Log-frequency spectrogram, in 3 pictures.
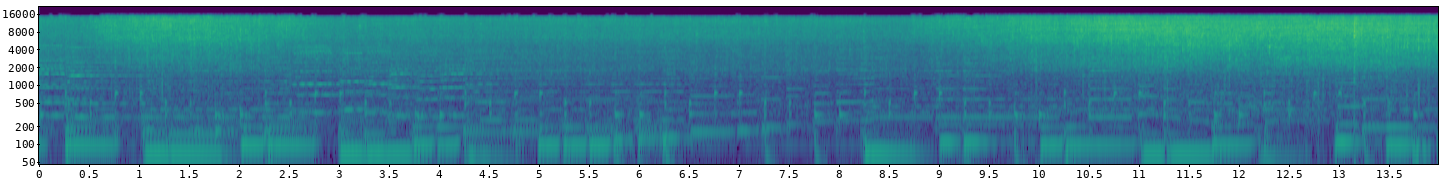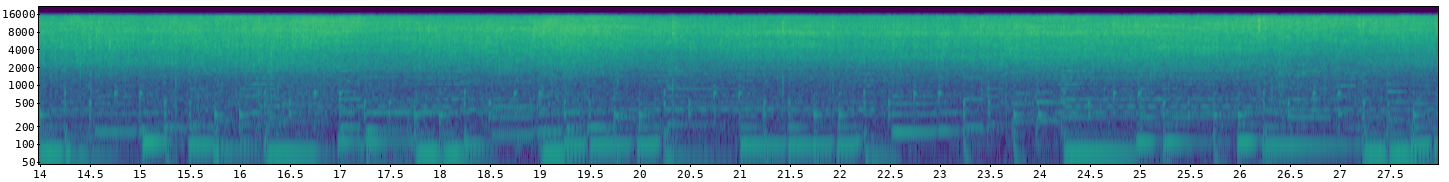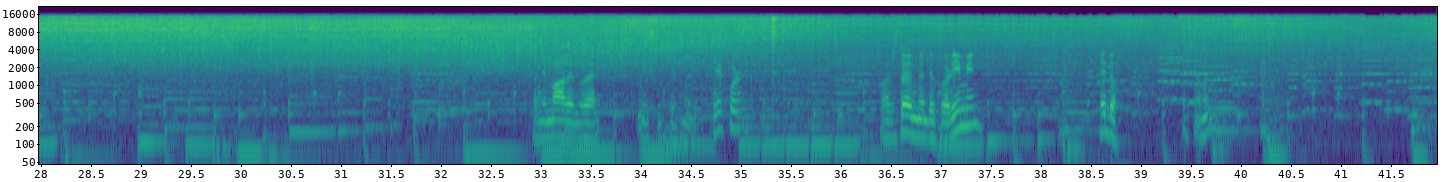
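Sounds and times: background music bass line: 0.0s - 41.9s
food sizzling on a griddle: 0.0s - 41.9s.

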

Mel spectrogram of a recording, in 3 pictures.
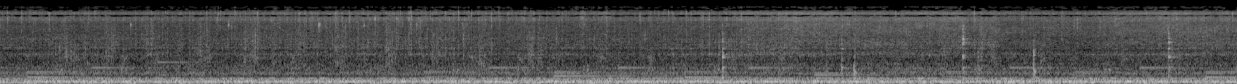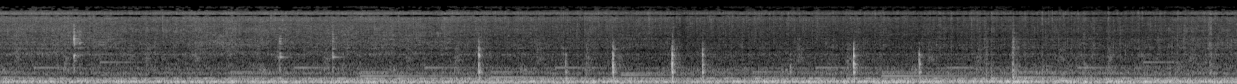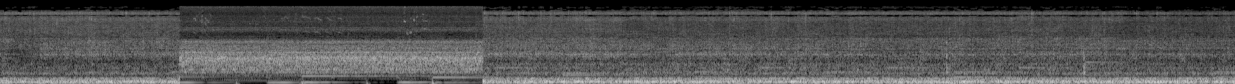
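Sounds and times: vegetables sizzling in a pan: 0.0s - 37.0s.

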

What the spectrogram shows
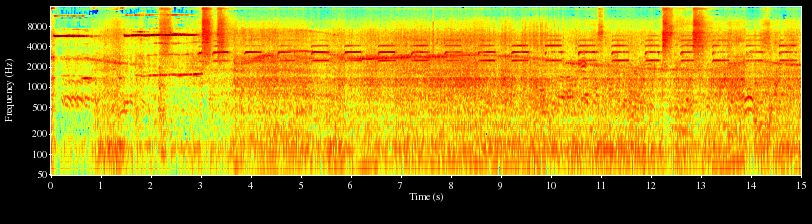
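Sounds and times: truck engine rumble: 0.0s - 15.0s
truck reversing alarm beeping: 0.0s - 15.0s.

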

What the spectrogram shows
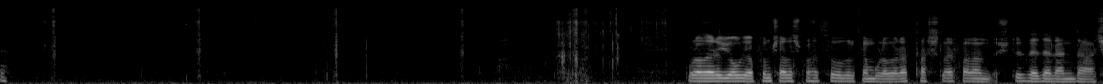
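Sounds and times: knife scoring bark: 0.4s - 0.7s, 1.7s - 2.2s.

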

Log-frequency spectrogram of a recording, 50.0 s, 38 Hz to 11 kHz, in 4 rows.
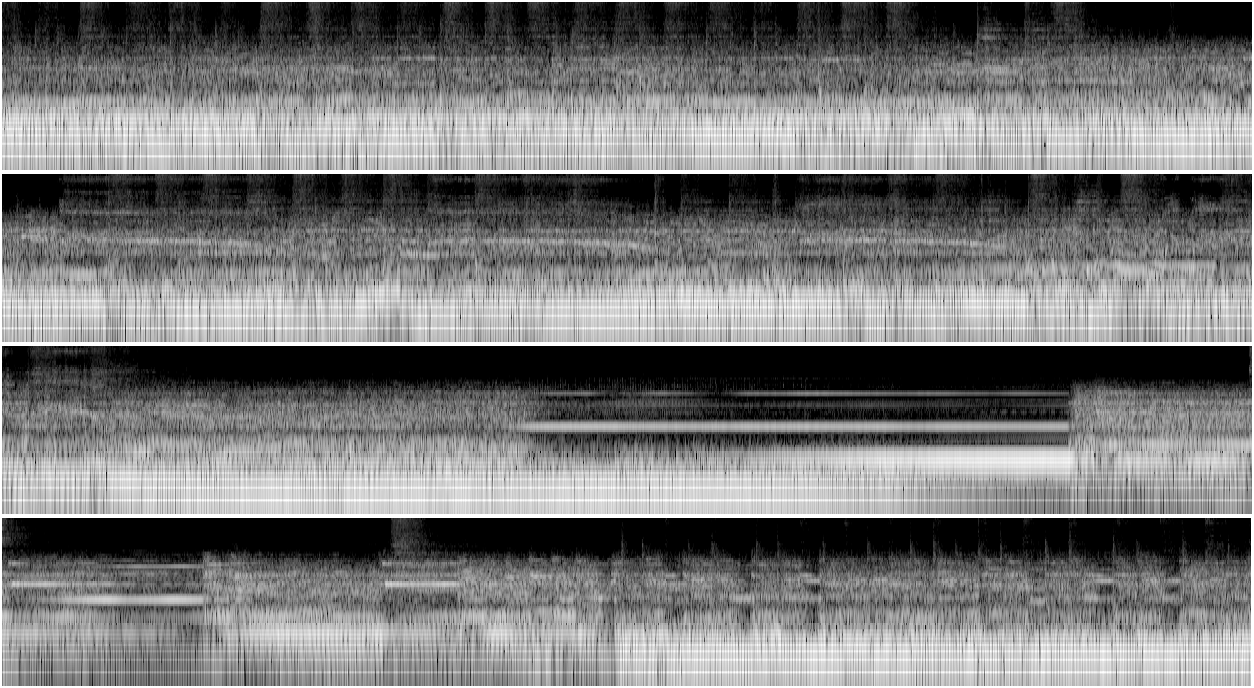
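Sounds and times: heavy rock band playing: 0.0s - 49.9s
low guitar drone: 0.0s - 49.9s.

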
